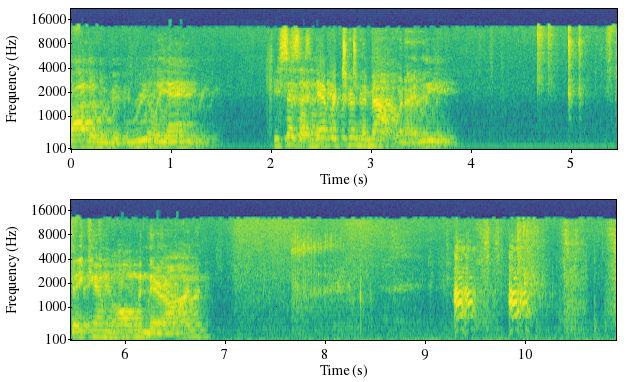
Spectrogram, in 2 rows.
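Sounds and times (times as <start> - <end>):
speech: 0.0 - 4.0, 5.5 - 6.9
steady low hum: 0.0 - 10.8
dog barking: 9.3 - 10.3.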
